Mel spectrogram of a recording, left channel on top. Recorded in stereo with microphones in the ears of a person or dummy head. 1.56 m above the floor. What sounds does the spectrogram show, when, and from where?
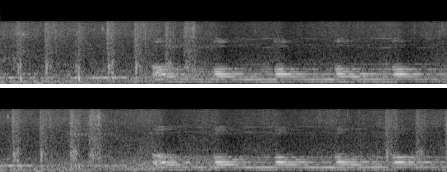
1.5 s singing: 40° left (ahead or behind), 7 m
